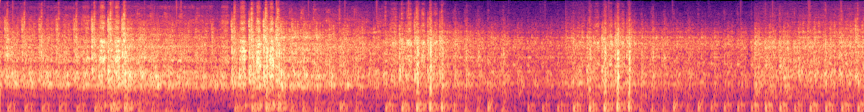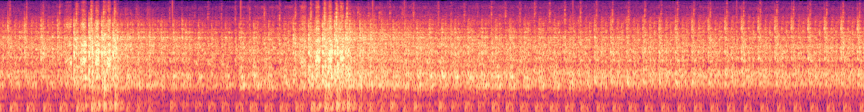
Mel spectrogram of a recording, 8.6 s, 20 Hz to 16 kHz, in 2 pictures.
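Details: Redditch Royal Enfield 350 Bullet single on first start after full rebuild (worn big end fixed), idle set just above slow: even beat with light quick tapping; ignition slightly over-advanced, strobe retiming quietened it.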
